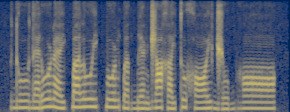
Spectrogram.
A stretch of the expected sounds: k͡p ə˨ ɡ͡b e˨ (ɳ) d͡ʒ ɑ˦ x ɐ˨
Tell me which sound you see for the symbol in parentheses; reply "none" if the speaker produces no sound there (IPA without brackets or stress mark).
ɳ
